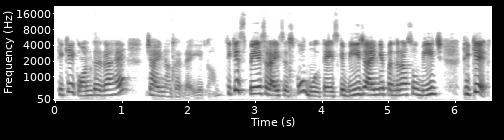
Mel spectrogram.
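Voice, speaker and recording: A woman teaches an online current-affairs quiz, moving quickly and repeating each answer so it sticks. Her voice sits a little high, and she keeps checking in with her students. The audio is somewhat dull and lo-fi. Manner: brisk and repetitive, often checking in with "theek hai". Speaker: exam-prep teacher.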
